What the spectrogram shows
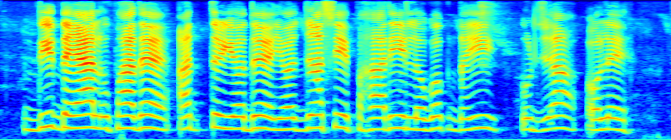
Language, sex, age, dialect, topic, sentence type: Magahi, female, 18-24, Northeastern/Surjapuri, banking, statement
